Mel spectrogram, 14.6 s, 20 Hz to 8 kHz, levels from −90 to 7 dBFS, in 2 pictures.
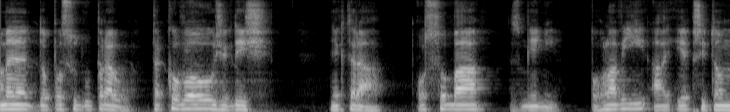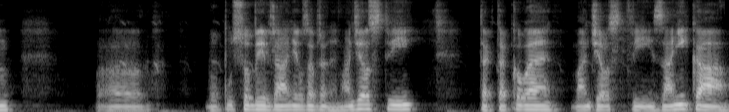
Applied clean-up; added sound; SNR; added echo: neural mask model DeepFilterNet 3.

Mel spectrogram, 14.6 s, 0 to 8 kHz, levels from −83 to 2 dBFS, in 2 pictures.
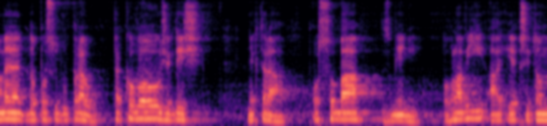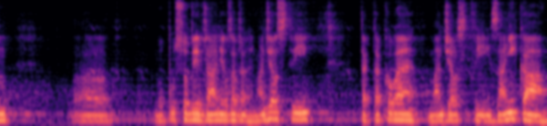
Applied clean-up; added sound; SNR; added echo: neural separator model SepFormer DNS4.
